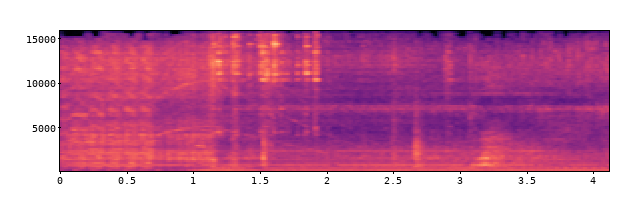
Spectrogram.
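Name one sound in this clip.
A car engine idles close by with a steady low rumble.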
